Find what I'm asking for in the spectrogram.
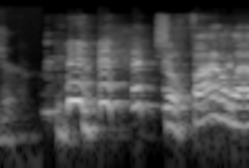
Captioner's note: Gena Laughs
